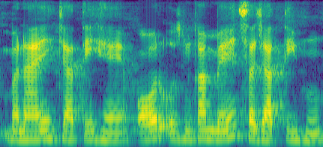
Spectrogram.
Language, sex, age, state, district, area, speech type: Hindi, female, 30-45, Rajasthan, Jaipur, urban, spontaneous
